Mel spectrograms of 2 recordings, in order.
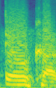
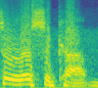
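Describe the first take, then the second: First: The name begins with the short sound 'ill'. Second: The name begins with the longer sound 'illicit'. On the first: The speaker calls it wrong. "I'm going to say it wrong" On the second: The speaker calls it right. "Yes, it's"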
